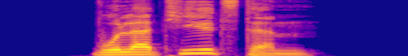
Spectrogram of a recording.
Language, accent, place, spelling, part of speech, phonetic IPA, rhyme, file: German, Germany, Berlin, volatilstem, adjective, [volaˈtiːlstəm], -iːlstəm, De-volatilstem.ogg
- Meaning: strong dative masculine/neuter singular superlative degree of volatil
